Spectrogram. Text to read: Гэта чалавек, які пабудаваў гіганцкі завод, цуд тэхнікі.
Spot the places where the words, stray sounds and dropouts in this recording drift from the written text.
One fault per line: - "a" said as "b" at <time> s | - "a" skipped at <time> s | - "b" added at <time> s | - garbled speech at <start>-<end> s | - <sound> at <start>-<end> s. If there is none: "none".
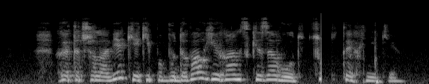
- dropout at 3.2-3.3 s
